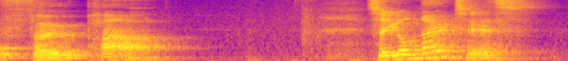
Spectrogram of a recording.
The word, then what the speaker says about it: faux pas: Faux pas, We don't say the X and we don't say the S because it's a French word. Faux pas.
